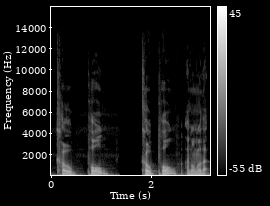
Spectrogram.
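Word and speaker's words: Coppell: That's uh that one is said co c copple. Coppel. I could I could see people pronouncing it both ways.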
